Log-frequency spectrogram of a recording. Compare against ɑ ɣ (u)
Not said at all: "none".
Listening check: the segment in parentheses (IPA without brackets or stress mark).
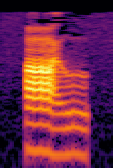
u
